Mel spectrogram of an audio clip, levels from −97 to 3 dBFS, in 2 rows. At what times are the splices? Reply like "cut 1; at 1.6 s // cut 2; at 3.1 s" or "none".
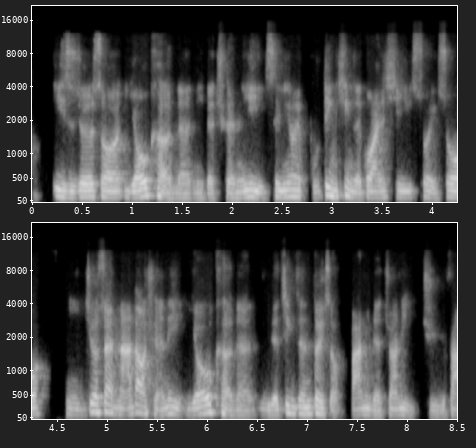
cut 1; at 4.5 s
